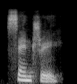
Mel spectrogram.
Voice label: "sentry", Indian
